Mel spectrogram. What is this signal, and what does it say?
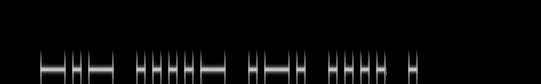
Morse code, heard as a keyed tone, about 15 wpm, 700 Hz. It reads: K4RHE
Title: USA Call Signs 15wpm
